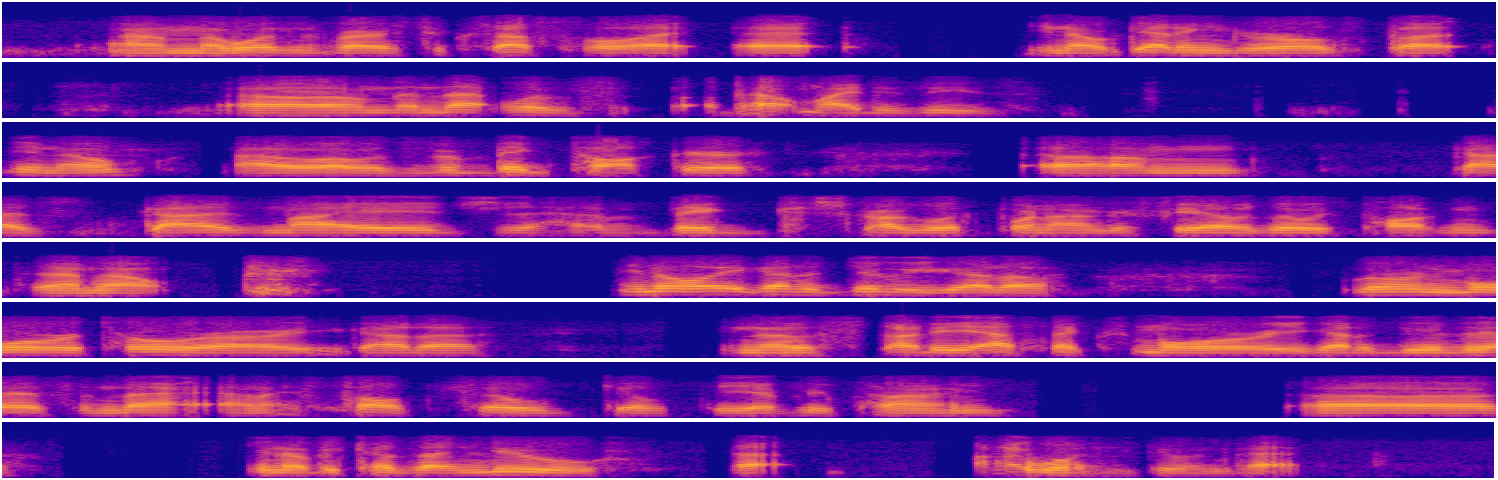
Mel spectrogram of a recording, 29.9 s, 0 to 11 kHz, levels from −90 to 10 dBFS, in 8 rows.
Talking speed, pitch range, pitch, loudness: 175 wpm, 110-125 Hz, 115 Hz, -16 LUFS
